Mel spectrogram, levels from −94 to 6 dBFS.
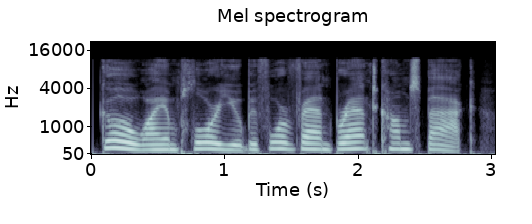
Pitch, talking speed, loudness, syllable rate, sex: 205 Hz, 180 wpm, -16 LUFS, 5.0 syllables/s, female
